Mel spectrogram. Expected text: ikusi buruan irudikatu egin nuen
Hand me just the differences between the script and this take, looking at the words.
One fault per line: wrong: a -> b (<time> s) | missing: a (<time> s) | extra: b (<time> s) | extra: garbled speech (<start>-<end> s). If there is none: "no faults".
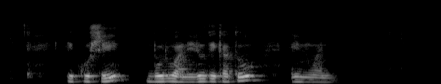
no faults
